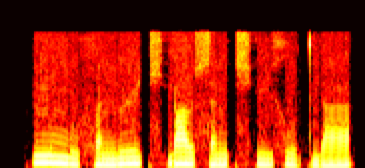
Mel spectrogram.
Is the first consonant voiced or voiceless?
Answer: voiced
